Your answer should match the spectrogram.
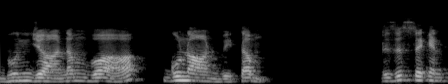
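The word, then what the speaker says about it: भुञ्जानम्: to here first pada bhunjanam inj sound okay that is inj sound nj write it in english if you are not able to pronounce properly so nj in english bhunjanam va gunanvitam this is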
